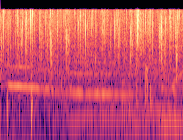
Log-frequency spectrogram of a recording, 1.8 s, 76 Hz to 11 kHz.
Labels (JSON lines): {"label": "biophony", "recorder": "SoundTrap 300"}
